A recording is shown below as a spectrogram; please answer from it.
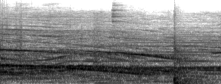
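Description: Bengali kirtan music: steady held notes with a melody line gliding downward in pitch, and a single drum stroke near the end.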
